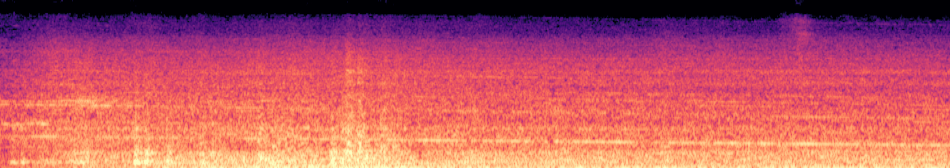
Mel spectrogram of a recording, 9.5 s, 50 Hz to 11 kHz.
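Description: Running noise inside a JR Central 211 series 5000-subseries electric train car: a steady rumble of wheels on rail that grows louder over the first second or two, with a few knocks between about one and a half and four seconds in. A thin humming tone slowly falls in pitch as the train slows.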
